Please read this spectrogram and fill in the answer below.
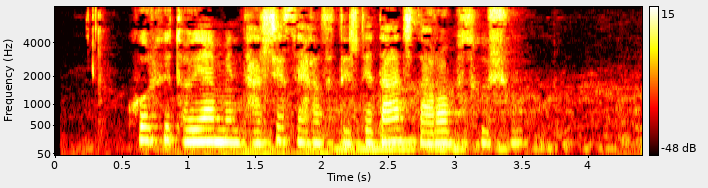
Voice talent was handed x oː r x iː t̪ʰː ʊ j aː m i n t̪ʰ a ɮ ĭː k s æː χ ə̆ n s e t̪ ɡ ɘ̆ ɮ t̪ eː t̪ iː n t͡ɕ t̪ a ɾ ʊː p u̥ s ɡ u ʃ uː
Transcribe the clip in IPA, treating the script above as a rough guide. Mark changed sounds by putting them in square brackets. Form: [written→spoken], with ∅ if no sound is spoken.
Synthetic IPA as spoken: x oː r x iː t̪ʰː ʊ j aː m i n t̪ʰ a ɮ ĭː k s æː χ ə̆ n s e t̪ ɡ ɘ̆ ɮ t̪ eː t̪ [iː→aː] n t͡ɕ t̪ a ɾ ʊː p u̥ s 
